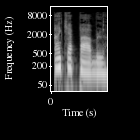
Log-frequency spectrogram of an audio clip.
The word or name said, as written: incapable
